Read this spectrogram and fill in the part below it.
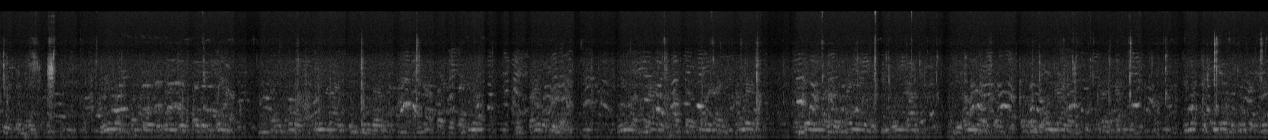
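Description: A woman slurps and chews juicy mango close by.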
